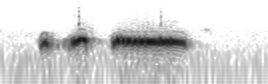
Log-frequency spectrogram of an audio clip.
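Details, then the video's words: Spotted dove calling to wild doves with a lively provoking coo. One brief phrase: a short low hoot, a rising note, then a long, steady, mellow coo. "cu gáy thúc gù & gáy gọi bổi hay"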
